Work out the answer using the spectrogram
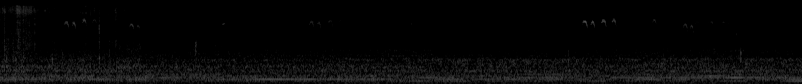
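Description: Small birds in a pine giving faint, very high, thin squeaky calls in quick clusters of two to four notes, several times over, above a steady low hum.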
